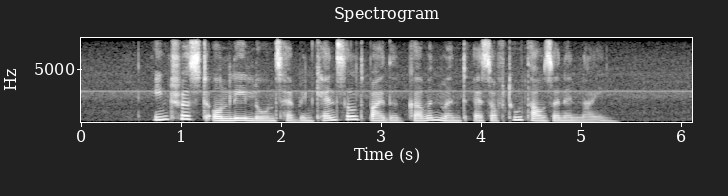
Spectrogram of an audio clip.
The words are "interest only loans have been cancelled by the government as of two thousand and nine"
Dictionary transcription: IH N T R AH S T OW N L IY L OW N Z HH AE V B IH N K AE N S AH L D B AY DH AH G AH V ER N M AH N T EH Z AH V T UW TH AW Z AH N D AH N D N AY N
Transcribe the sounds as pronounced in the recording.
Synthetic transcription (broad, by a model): IH N T R AH S T OW N L IY L OW N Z HH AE V B IH N K AE N S AH L D B AY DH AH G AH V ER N M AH N T EH Z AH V T UW T AW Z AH N D AH N D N AY N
